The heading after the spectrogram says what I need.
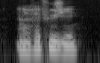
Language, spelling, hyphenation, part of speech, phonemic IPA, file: French, réfugié, ré‧fu‧gié, verb / noun, /ʁe.fy.ʒje/, Fr-réfugié.ogg
- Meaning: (verb) past participle of réfugier; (noun) refugee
